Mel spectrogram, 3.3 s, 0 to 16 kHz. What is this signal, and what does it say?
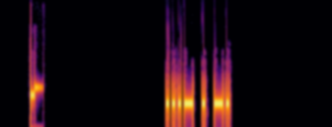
Morse code, heard as a keyed tone, about 41 wpm, 690 Hz. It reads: VEN
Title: Top Three Letter Combinations in Words 40wpm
